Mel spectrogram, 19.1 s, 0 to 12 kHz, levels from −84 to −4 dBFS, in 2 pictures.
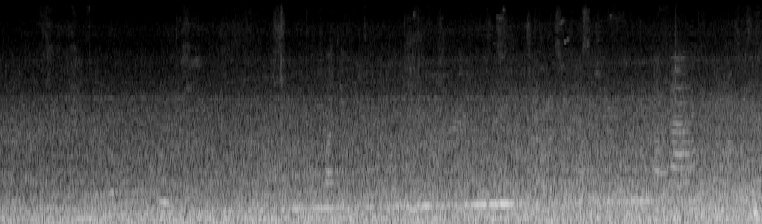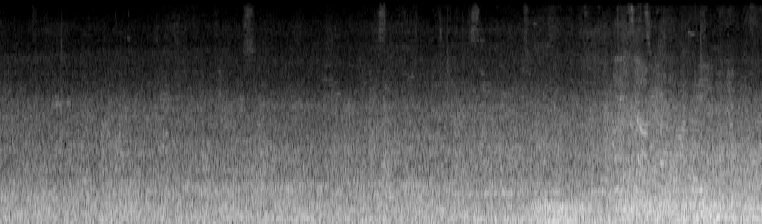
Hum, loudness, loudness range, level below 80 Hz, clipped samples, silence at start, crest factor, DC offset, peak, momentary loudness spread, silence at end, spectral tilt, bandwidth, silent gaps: none; -25 LUFS; 9 LU; -32 dBFS; under 0.1%; 0 s; 18 dB; under 0.1%; -6 dBFS; 12 LU; 0 s; -9 dB/octave; 11 kHz; none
